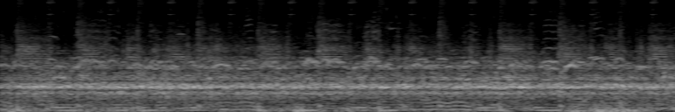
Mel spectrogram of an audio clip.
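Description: A large flock of snow geese calling, a steady din of many overlapping honks.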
